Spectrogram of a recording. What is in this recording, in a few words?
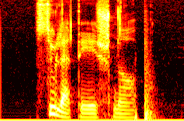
"szuletesnap", Hungarian; szavak es kifejezesek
